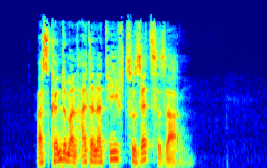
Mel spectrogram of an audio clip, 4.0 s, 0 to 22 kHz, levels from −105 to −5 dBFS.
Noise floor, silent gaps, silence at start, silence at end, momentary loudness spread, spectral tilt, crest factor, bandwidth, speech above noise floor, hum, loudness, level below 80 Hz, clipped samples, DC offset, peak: -83 dBFS; none; 0.55 s; 1.3 s; 8 LU; -2.5 dB/octave; 22 dB; 15.5 kHz; 63 dB; none; -19 LUFS; -54 dBFS; under 0.1%; under 0.1%; 0 dBFS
